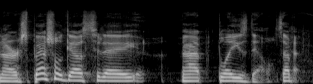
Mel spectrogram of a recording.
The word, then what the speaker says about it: Blaisdell: Larry Maris and our special guest today Matt blasdell 7:00 pronounced correctly that's correct yeah all right we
